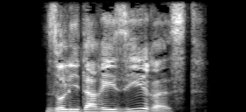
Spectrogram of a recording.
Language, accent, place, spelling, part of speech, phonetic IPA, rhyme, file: German, Germany, Berlin, solidarisierest, verb, [zolidaʁiˈziːʁəst], -iːʁəst, De-solidarisierest.ogg
- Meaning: second-person singular subjunctive I of solidarisieren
